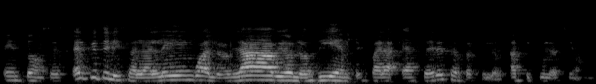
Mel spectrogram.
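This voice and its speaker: A woman's voice: lowish voice, normal speed, reverberant, muffled recording. A woman with a Peruvian accent teaching a school language lesson, explaining step by step and checking in with her students. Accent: Peruvian Spanish. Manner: explanatory, checks in with frequent tag questions.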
